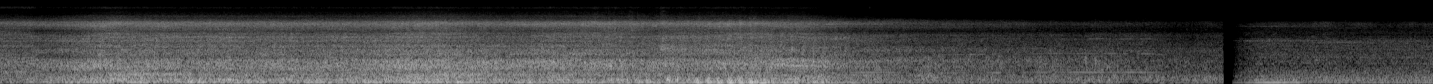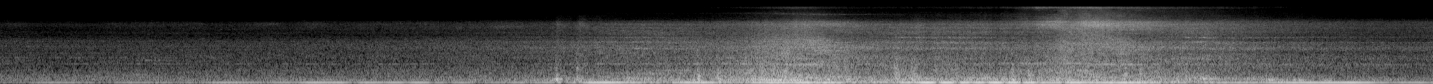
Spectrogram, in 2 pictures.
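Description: Electric commuter trains at a station platform. A train runs past for the first several seconds. After a cut, another electric multiple unit approaches and pulls in alongside, with a steady low hum and wheel-on-rail noise that grows loud over the last several seconds.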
